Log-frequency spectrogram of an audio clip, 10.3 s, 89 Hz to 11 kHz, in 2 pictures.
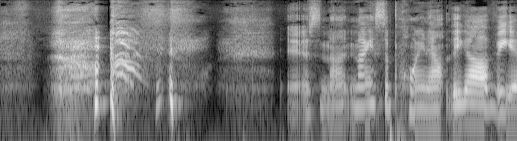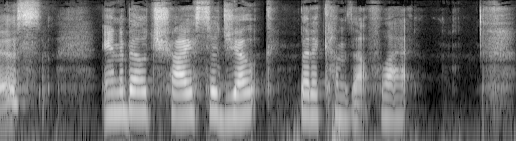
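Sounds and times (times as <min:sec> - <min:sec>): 
old woman coughing in a short fit: 0:00.6 - 0:02.0
speech: 0:03.1 - 0:09.2.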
